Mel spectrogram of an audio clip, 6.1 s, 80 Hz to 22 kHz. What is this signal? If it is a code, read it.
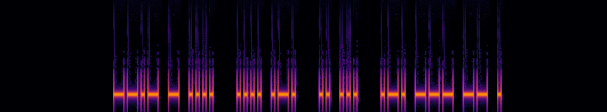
Morse code, heard as a keyed tone, about 34 wpm, 700 Hz. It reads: QTH HR IS ROME
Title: Common QSO Phrases 35wpm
